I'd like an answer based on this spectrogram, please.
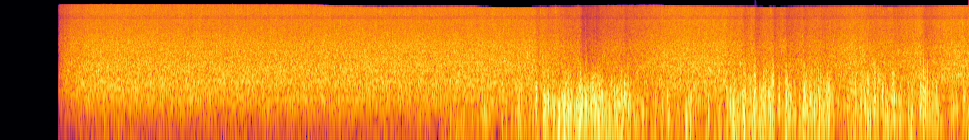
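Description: Mountain stream cascading over granite rocks: a loud, steady rush of water that starts abruptly about a second in, with uneven low rumbling joining about halfway through.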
